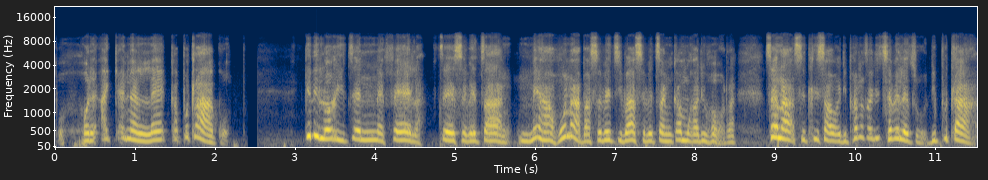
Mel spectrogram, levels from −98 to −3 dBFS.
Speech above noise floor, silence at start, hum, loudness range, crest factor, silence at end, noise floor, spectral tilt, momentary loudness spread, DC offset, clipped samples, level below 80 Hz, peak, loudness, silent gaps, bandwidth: 41 dB; 0.05 s; none; 2 LU; 16 dB; 0 s; -57 dBFS; -4.5 dB/octave; 10 LU; under 0.1%; under 0.1%; -54 dBFS; 0 dBFS; -16 LUFS; none; 10 kHz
